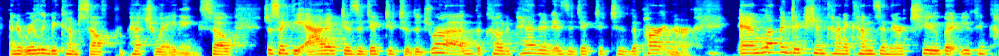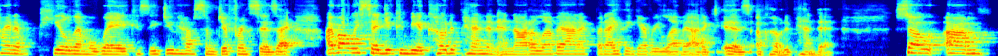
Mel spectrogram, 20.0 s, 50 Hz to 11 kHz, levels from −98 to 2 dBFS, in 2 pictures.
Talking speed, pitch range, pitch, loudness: 210 wpm, 175-215 Hz, 190 Hz, -19 LUFS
